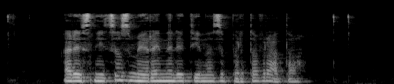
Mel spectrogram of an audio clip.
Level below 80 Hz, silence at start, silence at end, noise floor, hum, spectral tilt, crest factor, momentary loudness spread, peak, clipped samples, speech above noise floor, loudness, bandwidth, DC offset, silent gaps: -60 dBFS; 0.65 s; 0.95 s; -64 dBFS; none; -4 dB/octave; 24 dB; 22 LU; -2 dBFS; under 0.1%; 41 dB; -21 LUFS; 11.5 kHz; under 0.1%; none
